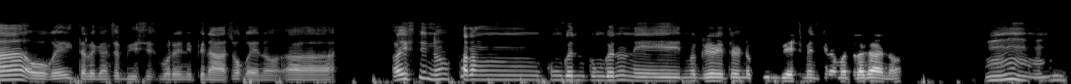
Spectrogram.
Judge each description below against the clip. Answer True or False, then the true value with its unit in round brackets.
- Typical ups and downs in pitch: False (8.0 semitones)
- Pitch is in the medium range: True (155 Hz)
